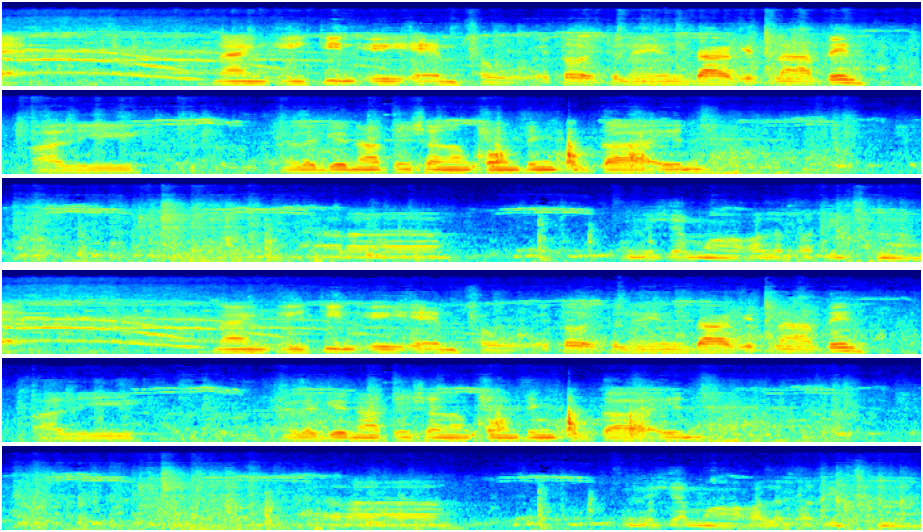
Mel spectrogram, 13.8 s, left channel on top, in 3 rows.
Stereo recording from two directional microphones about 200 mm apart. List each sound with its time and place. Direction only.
0.1 s cat: centre (ahead or behind)
1.0 s speech: 10° right (ahead or behind)
2.8 s speech: 5° left (ahead or behind)
4.7 s speech: 15° left (ahead or behind)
